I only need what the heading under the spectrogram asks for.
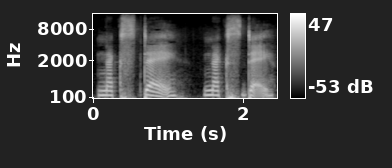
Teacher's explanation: And this is kind of like ne next next day. We're kind of going to skip the t in the last one. · We're going to go from the X right into that D sound.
